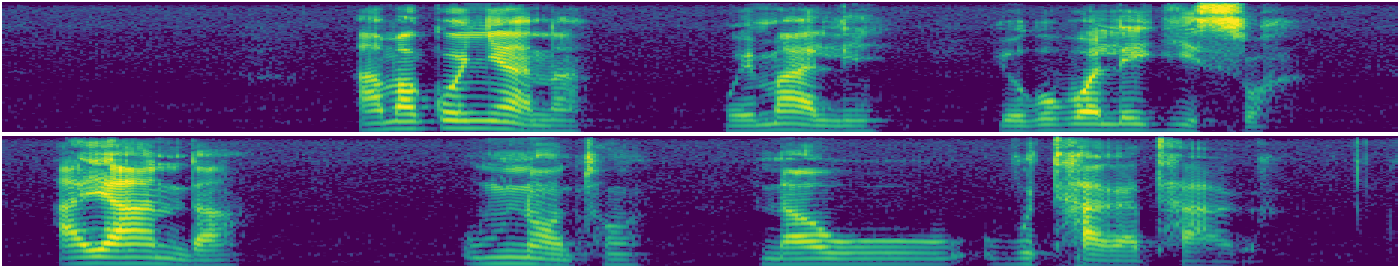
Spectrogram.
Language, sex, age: South Ndebele, male, 21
